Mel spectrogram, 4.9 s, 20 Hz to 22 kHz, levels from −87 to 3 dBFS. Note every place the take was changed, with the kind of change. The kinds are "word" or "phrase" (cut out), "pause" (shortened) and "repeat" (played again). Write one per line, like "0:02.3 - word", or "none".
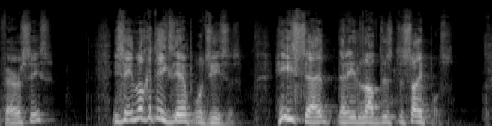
none

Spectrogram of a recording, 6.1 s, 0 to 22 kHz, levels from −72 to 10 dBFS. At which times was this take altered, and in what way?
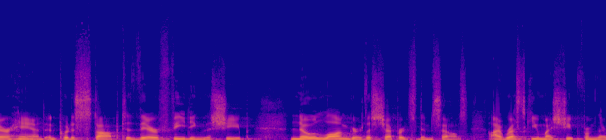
0:03.6 - word
0:04.2 - word
0:05.0 - word

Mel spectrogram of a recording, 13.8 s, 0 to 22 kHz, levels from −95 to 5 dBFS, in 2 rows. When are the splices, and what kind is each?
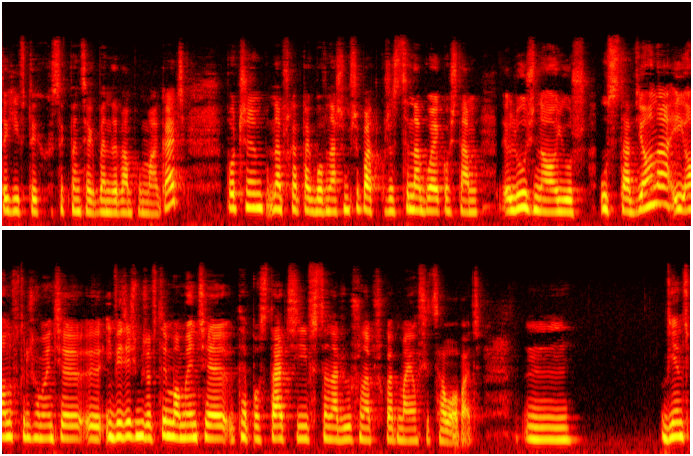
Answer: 0:02.6 - word
0:04.9 - pause
0:05.9 - pause

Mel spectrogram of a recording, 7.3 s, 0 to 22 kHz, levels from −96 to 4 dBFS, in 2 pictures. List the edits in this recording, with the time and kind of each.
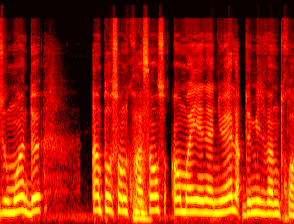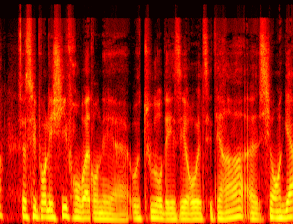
0:03.0 - word
0:04.8 - word

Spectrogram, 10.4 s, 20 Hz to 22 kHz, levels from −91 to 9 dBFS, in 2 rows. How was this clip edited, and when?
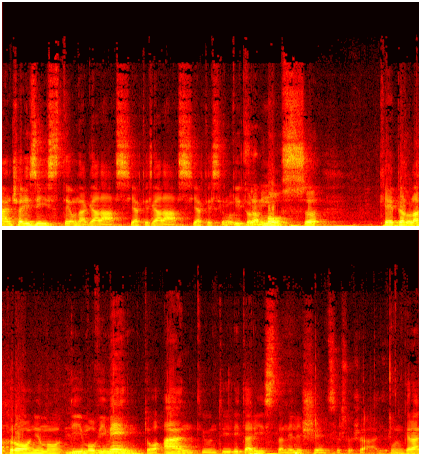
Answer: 0:01.9 - repeat
0:03.2 - word
0:05.0 - phrase

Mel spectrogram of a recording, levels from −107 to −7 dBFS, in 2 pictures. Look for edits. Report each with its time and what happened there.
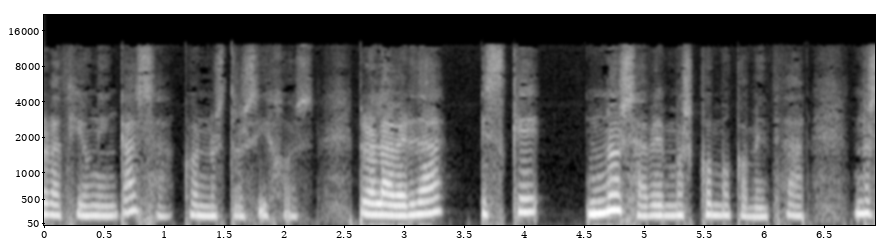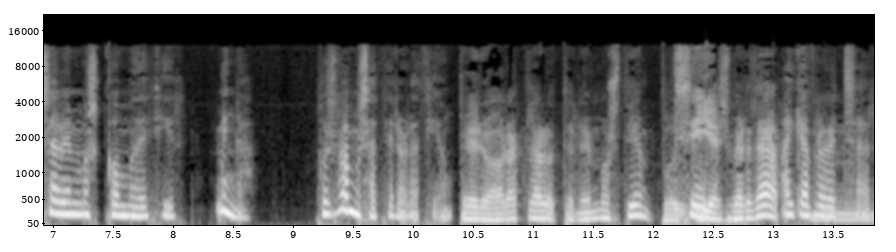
none

